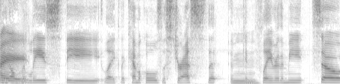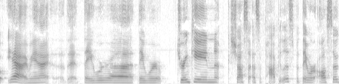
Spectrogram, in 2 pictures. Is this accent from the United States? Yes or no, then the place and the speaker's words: yes; Appalachia, United States; I'm from the Appalachian region. I think I can do that.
